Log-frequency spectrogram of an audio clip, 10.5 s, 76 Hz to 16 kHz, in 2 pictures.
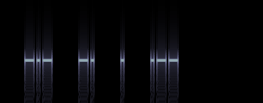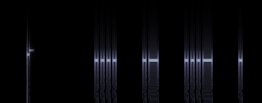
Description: Morse code, heard as a keyed tone, about 20 wpm, spaced as for 11 wpm, 700 Hz. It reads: KNEW HAVE
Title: 3x Character Spacing - Top 500 Words - 20wpm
